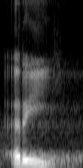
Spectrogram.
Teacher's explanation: cara bacanya posisi pangkal lidah tidak terangkat RI kemudian dibaca panjang dua harakat karena ada Ya Sukun sebelumnya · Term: dibaca secara tipis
